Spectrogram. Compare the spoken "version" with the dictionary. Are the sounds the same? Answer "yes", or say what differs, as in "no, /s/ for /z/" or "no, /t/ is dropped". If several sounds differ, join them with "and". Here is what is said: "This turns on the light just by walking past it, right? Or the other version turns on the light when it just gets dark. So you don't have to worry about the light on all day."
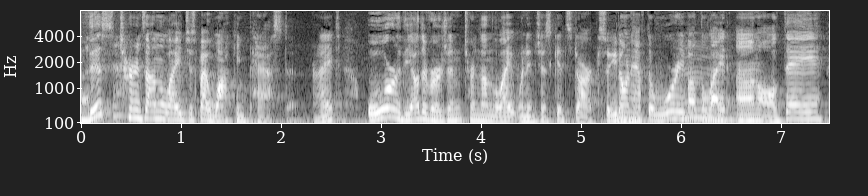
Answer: yes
